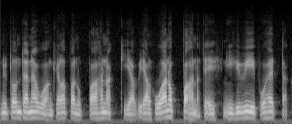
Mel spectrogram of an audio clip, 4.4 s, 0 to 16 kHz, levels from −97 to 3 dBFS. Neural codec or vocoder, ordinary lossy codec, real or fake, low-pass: vocoder, 44.1 kHz, 128 mel bands every 512 samples, BigVGAN v2; none; fake; 14.4 kHz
